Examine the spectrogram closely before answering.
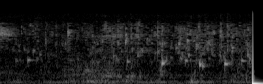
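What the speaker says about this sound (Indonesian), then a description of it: "Udah aku mau cuci pakai air mengalir ya" Tap water runs in a faint, steady trickle while food is washed under it in a home kitchen before being marinated. Two sharp clicks come at the end.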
